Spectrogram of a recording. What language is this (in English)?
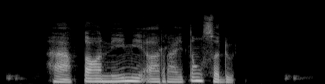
Thai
